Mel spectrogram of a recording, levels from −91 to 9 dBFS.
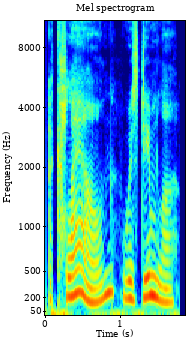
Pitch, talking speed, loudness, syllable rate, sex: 200 Hz, 130 wpm, -14 LUFS, 3.1 syllables/s, female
